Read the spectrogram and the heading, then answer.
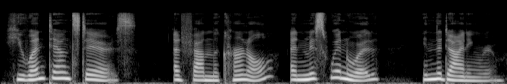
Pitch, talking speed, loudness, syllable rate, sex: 220 Hz, 165 wpm, -15 LUFS, 4.6 syllables/s, female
